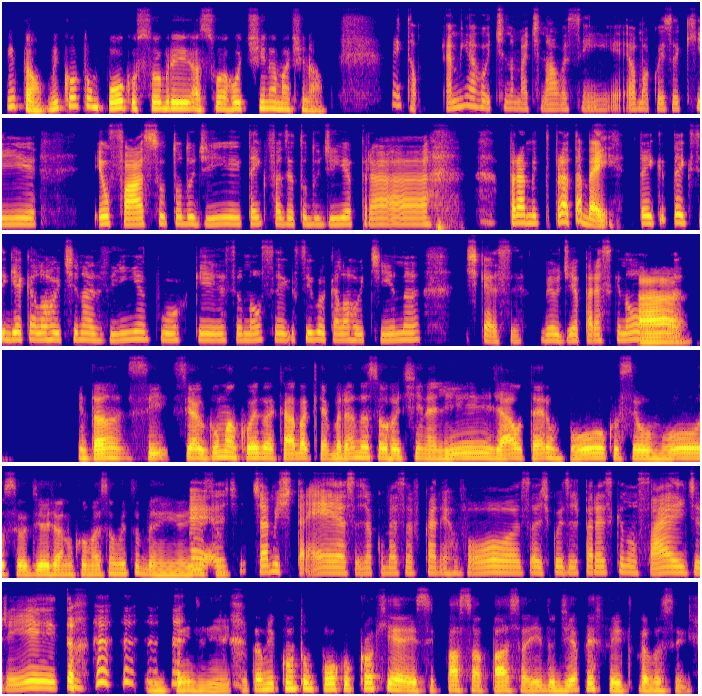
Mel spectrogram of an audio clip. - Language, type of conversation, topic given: Portuguese, podcast, Como é a sua rotina matinal?
- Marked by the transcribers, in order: chuckle; laugh; other noise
